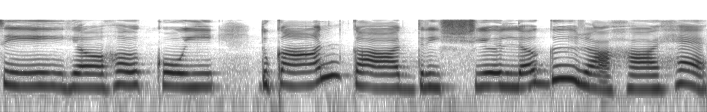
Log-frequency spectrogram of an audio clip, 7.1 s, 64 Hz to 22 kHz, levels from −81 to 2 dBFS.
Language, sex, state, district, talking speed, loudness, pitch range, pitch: Hindi, female, Punjab, Fazilka, 75 wpm, -15 LUFS, 235-265 Hz, 245 Hz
